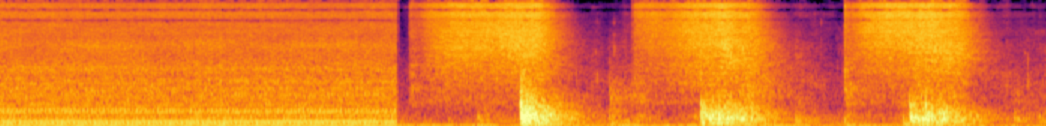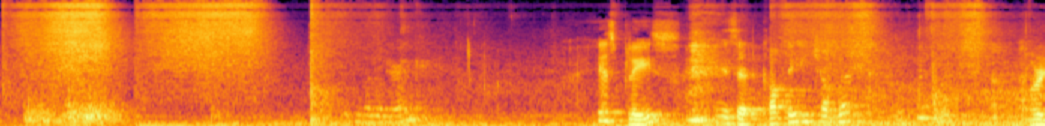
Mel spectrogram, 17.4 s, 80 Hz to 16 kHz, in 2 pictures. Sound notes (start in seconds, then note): 3.2 sound of heavy broom and water swishing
